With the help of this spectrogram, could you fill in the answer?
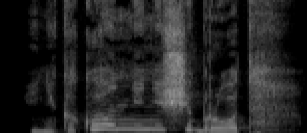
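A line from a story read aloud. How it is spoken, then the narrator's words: Muttered, reminiscing. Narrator (Russian): пробормотала я, вспоминая того мужчину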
